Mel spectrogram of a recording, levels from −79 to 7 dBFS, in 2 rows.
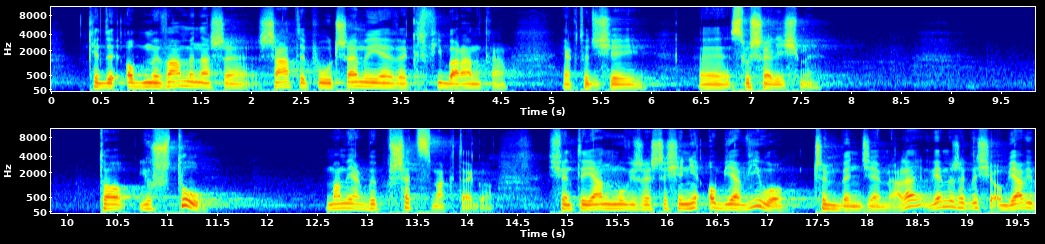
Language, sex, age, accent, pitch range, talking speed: Polish, male, 40-59, native, 105-140 Hz, 110 wpm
